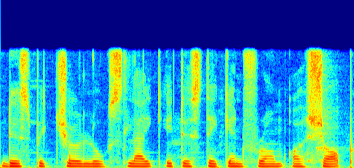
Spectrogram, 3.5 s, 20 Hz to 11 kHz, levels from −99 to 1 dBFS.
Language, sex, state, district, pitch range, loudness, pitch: English, female, Assam, Kamrup Metropolitan, 165-175 Hz, -16 LUFS, 165 Hz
